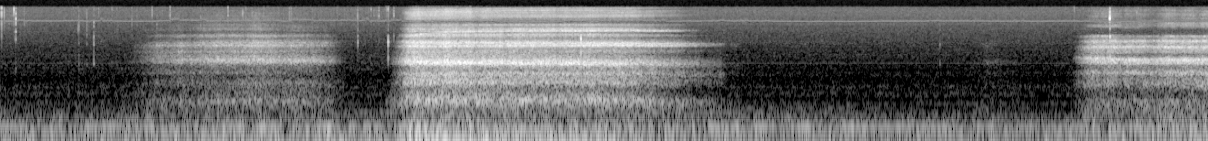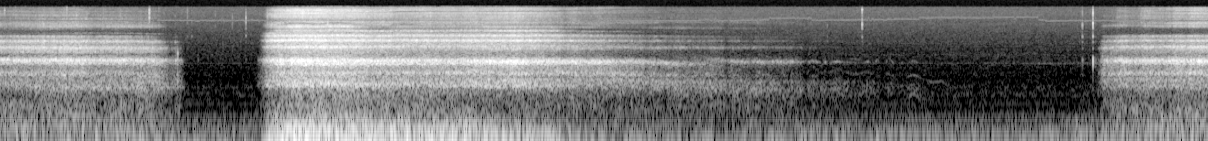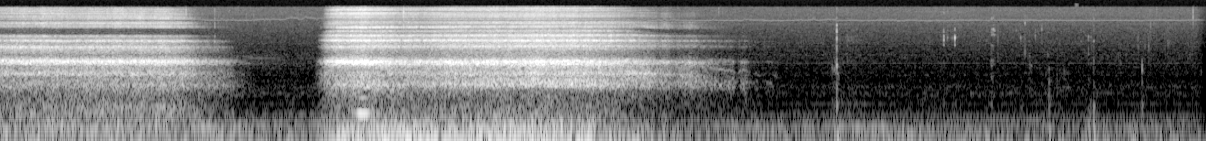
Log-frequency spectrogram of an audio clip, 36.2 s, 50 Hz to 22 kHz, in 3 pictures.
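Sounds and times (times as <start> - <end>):
slow deep belly breathing for relaxation: 1.3 - 7.5, 9.8 - 22.2, 22.9 - 32.6.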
